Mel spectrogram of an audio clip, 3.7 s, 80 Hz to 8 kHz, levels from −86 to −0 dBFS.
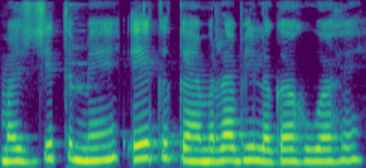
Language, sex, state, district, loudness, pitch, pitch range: Hindi, female, Uttar Pradesh, Lucknow, -13 LUFS, 220 Hz, 210-245 Hz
